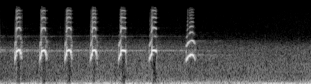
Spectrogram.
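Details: White-tailed eagle at a favourite tree during a changeover, 30 March 2019: seven loud, clipped yelps in quick succession, each a short bright bark, with the last note softer and drawn out before silence.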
